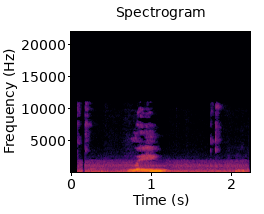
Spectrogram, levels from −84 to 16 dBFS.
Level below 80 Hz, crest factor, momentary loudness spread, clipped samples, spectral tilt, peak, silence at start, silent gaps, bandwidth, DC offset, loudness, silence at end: -44 dBFS; 18 dB; 20 LU; under 0.1%; -8 dB/octave; -4 dBFS; 0.1 s; none; 11 kHz; under 0.1%; -18 LUFS; 0 s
